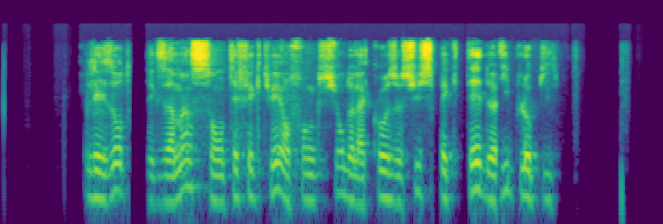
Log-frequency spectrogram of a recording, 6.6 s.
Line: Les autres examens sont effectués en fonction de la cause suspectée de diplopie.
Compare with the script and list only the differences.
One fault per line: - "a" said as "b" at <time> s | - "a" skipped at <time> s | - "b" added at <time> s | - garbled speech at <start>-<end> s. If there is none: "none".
none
